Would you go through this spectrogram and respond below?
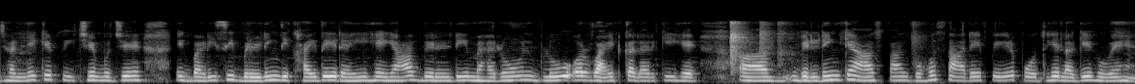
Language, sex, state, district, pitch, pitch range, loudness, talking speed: Hindi, female, Bihar, Purnia, 185 Hz, 175-195 Hz, -18 LUFS, 165 wpm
